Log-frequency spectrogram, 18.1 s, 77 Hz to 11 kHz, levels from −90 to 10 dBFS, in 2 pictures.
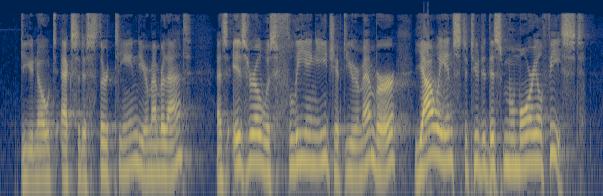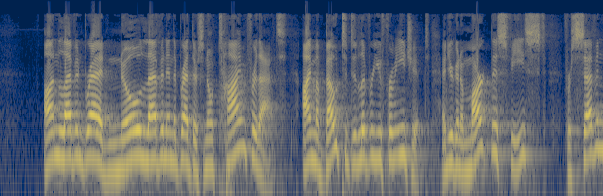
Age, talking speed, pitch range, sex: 40-59, 165 wpm, 135-190 Hz, male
